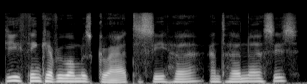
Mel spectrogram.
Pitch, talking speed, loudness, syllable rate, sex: 130 Hz, 235 wpm, -17 LUFS, 5.5 syllables/s, male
